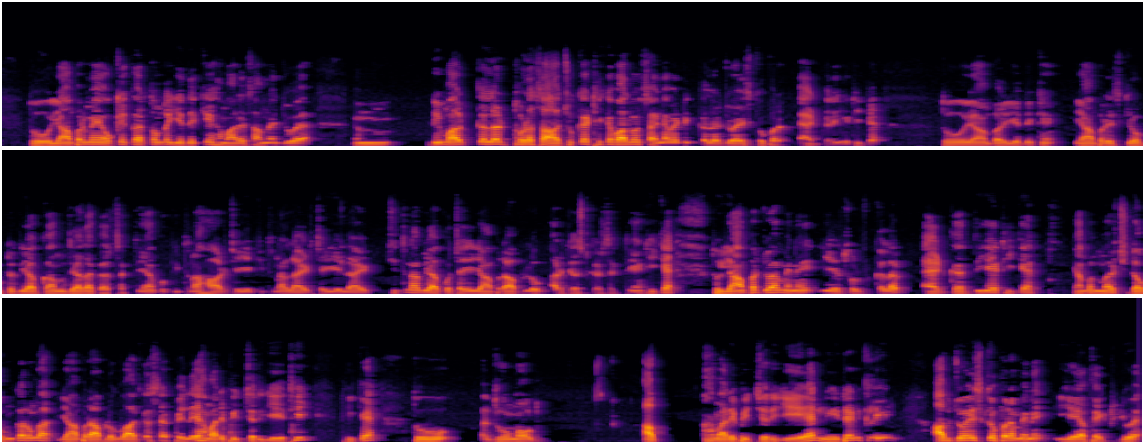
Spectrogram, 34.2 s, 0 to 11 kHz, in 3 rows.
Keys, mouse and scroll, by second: 1.5 right click, 1.8 click, 7.4 right click, 8.2 right click, 8.8 click, 9.2 right click, 9.9-19.0 drag, 20.6 right click, 22.4 click, 26.8-27.1 scroll down 1, 27.5 right click, 28.1 click, 28.6 scroll down 1, 29.0 scroll up 1, 30.1 click, 31.6 scroll up 1, 32.5 click, 33.6 right click, 34.0 click.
